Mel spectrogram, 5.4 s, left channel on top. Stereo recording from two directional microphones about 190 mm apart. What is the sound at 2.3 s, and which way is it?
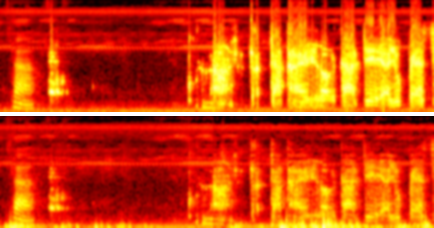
Speech, 55° left (ahead or behind).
